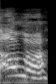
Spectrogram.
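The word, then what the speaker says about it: الله: Jadi kosakata Allah itu kalau diawali dengan fathah dan domah dalam bahasa Arab itu dibaca tebal gitu. Tapi kalau diawali dengan kasrah dia tipis bacanya.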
